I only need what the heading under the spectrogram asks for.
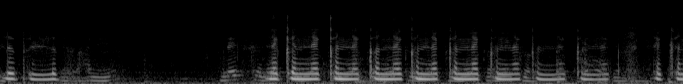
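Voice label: "neck", spoken word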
